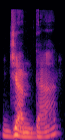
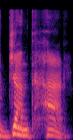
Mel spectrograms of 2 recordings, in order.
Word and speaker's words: jandar: In Persian we say I pronounce it again in Persian jandar or jantar.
